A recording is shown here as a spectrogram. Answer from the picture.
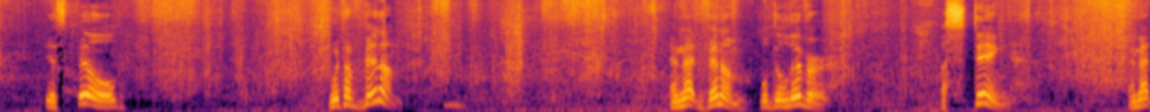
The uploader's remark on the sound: A haunted herb walk recorded on a full moon lunar eclipse in an old growth forest with a church clergy cemetery. Live to about 20 people on a chilly October the 28th just before sunset.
